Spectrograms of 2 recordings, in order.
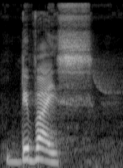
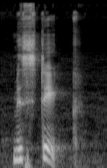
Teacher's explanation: Device. See, it is producing voiceless S sound, though its spelling is DEVICE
